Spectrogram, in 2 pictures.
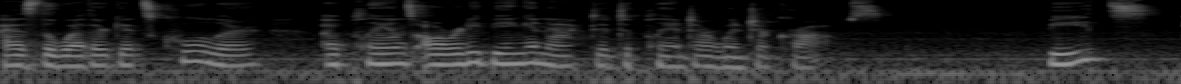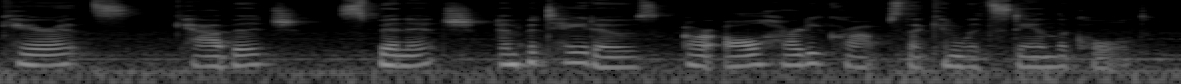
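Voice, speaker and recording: A woman's voice: on the low side, steady tone, a little slow, a little mellow, slight background noise, lightly acted. A woman playing a frank, devoted survivor on a community council in an audio drama. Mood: matter-of-fact.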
